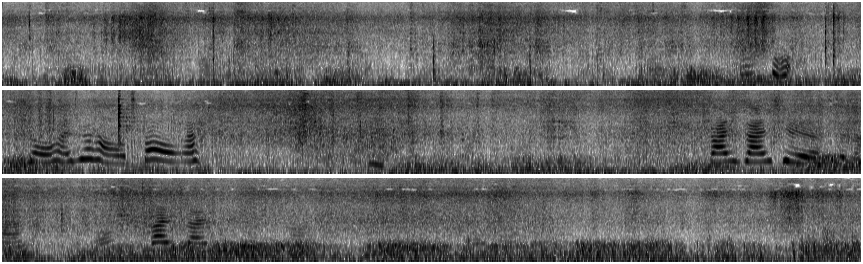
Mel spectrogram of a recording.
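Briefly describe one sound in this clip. Skis hiss and scrape over snow.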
